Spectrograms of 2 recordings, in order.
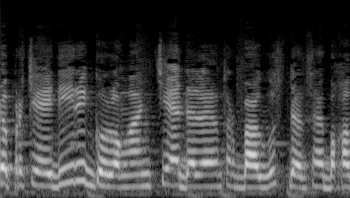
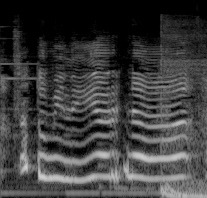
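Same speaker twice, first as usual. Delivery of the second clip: higher, whimpering fake cry; mock sob; 6 semitones higher, much slower than usual. Mother fake-sobbing to her child about money. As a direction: pretend to weep over the loss.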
